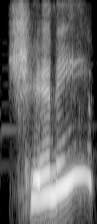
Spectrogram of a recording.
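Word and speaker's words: Qinni: I think her name is pronounced Chinny, but it's pronounced like Quinny.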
